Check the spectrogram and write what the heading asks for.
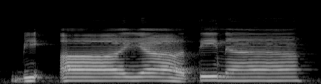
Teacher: مد منفصل، چار الف کی مقدار کھینچ کے پڑھا جائے گا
